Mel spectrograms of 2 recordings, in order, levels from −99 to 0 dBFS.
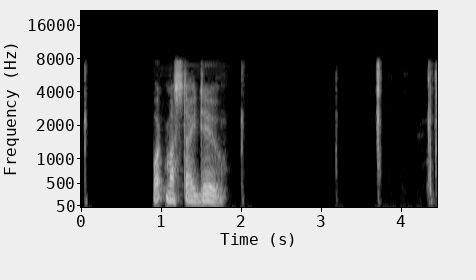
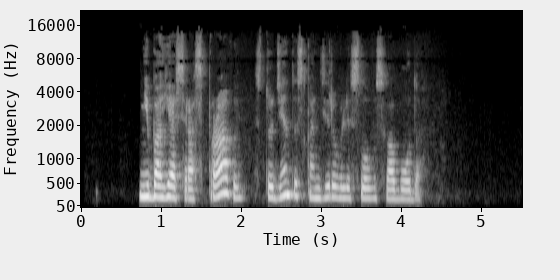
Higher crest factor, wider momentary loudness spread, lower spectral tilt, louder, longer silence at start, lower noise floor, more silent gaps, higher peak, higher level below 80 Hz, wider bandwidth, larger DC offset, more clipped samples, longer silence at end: first, 30 dB vs 18 dB; first, 21 LU vs 9 LU; about the same, -4 dB/octave vs -5 dB/octave; second, -28 LUFS vs -19 LUFS; second, 0.05 s vs 0.75 s; first, under -90 dBFS vs -82 dBFS; first, 0.13-0.89 s, 1.92-1.98 s, 2.13-3.17 s, 3.27-3.67 s, 3.92-3.99 s, 4.13-4.19 s vs none; about the same, -4 dBFS vs -2 dBFS; about the same, -70 dBFS vs -72 dBFS; second, 8.2 kHz vs 13.5 kHz; neither; neither; second, 0 s vs 1.3 s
